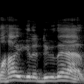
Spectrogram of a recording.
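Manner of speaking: squeaky put-on voice. Summarizing a story, quote a character's question in a squeaky voice. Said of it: "And squeaky voice, he's like".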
